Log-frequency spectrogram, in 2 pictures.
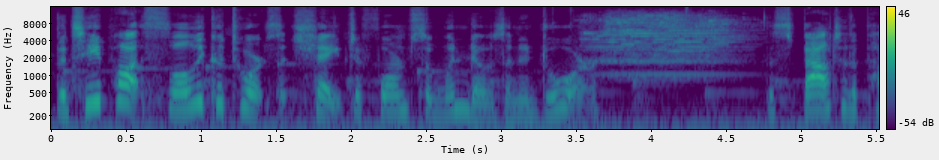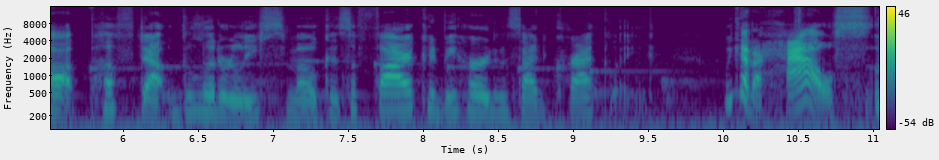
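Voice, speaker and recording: A woman reading a visual novel aloud and commenting on it in a gushing, excitable way. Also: on the high side, normal speed, low-quality recording. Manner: gushing, excitable over cute things. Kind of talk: dramatic read-aloud with excited playthrough commentary. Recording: background music behind voice.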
